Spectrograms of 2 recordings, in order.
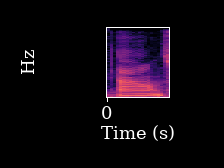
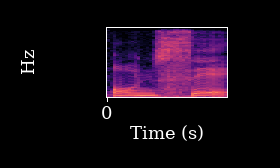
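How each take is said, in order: First: The final vowel is dropped and silent. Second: The final vowel is clearly pronounced. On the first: The speaker calls it wrong. "we don't say ounce" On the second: The speaker calls it right. "we say once. So we pronounce every vowel"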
